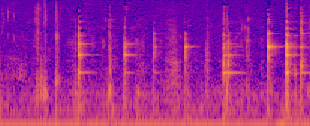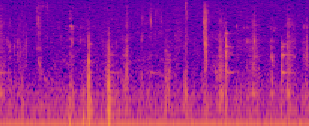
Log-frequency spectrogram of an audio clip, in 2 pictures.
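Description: A spoon scrapes and clinks against a ceramic bowl.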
